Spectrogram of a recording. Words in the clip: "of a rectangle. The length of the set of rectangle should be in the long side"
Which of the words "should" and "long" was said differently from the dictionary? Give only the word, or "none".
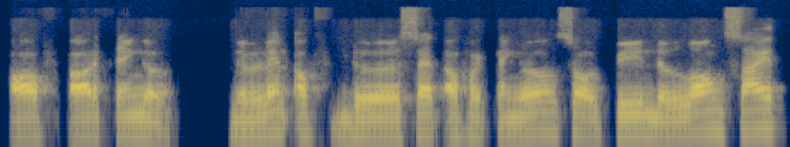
should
